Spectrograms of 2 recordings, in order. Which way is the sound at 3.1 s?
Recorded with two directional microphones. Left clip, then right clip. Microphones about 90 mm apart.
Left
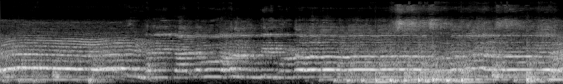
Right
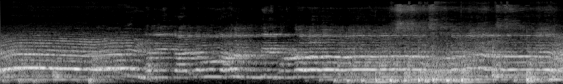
20° left (ahead or behind).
